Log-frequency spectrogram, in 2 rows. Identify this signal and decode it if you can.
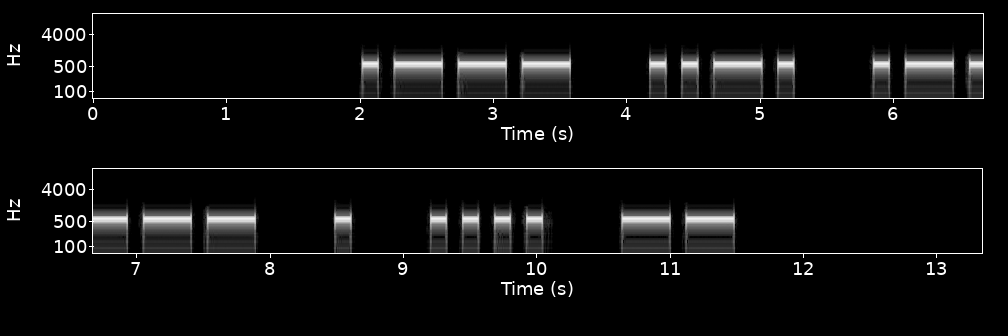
Morse code, heard as a keyed tone, about 10 wpm, spaced as for 8 wpm, 600 Hz. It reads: JF1EHM
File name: Callsigns-10-8wpm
